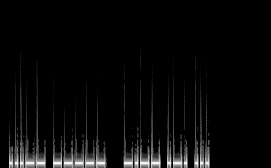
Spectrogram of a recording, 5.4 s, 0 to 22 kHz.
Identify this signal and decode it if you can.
Morse code, heard as a keyed tone, about 22 wpm, 700 Hz. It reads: 30 YRS
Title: Common QSO Phrases Encore 22wpm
